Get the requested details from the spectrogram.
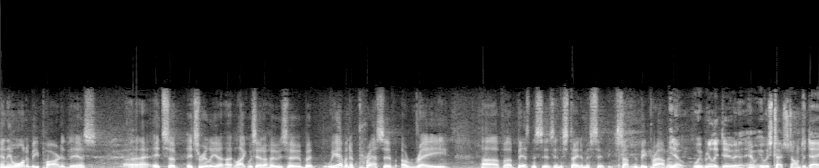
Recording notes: LIVE from the MS Trade Mart for MEC Capital Day.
